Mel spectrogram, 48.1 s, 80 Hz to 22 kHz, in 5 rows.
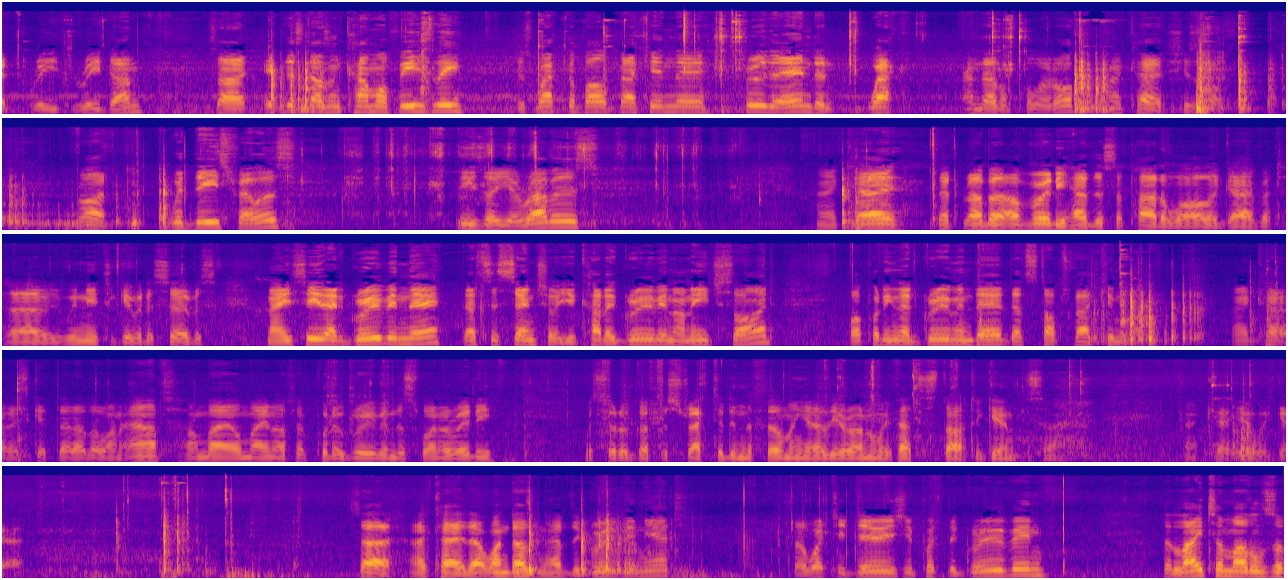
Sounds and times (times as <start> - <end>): Speech: 0.0 - 1.0, 1.6 - 9.2, 10.2 - 11.9, 13.1 - 14.1, 15.8 - 27.8, 28.5 - 32.6, 33.3 - 37.0, 37.8 - 38.7, 41.2 - 43.6, 44.4 - 46.4, 47.2 - 48.1.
